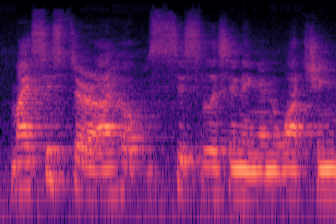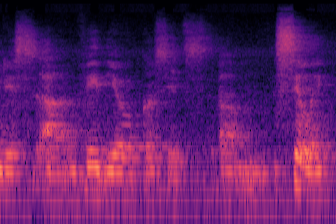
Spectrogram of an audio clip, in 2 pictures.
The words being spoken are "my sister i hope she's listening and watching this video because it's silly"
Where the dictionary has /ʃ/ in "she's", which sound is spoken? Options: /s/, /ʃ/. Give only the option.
/s/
